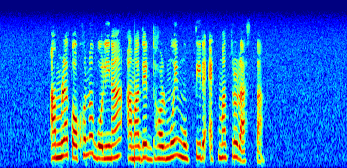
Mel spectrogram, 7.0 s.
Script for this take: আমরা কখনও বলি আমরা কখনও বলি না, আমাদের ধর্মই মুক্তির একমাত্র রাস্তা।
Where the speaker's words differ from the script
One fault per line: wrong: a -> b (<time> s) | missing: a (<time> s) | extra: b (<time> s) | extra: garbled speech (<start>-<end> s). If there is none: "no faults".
missing: আমরা কখনও বলি (2.2 s)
